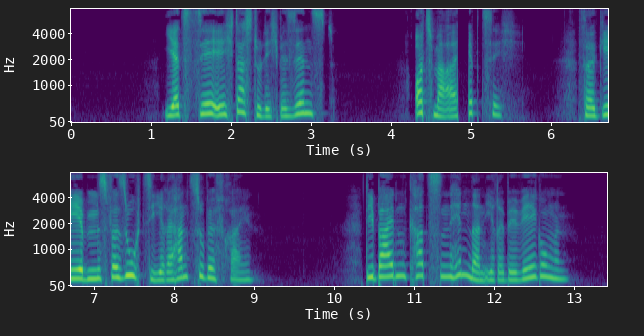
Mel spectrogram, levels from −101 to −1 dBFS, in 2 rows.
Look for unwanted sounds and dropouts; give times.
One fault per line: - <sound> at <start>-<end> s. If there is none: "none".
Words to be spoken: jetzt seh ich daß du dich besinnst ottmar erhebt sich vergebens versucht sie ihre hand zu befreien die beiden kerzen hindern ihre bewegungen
- dropout at 4.8-5.0 s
